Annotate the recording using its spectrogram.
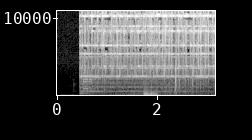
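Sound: small bell ringing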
